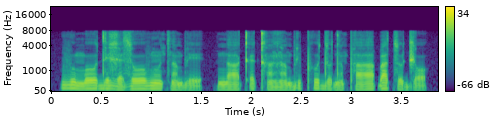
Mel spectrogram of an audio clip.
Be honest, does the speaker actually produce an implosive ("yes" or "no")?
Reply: yes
